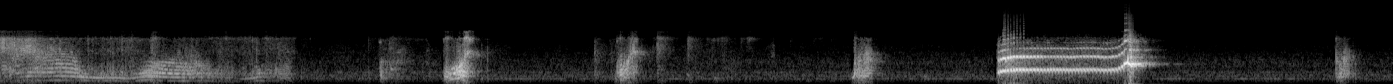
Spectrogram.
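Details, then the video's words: Boo, a white boxer, making funny noises: an opening wobbling, yodel-like moan, then scattered short huffs and grunts, and a steady, held, tonal howl of more than a second near the end. "Boo the white boxer loves funny noises"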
